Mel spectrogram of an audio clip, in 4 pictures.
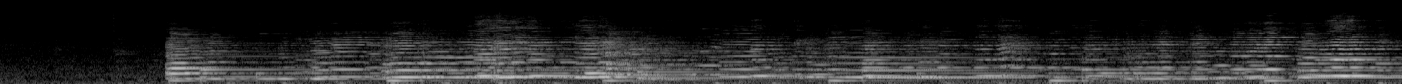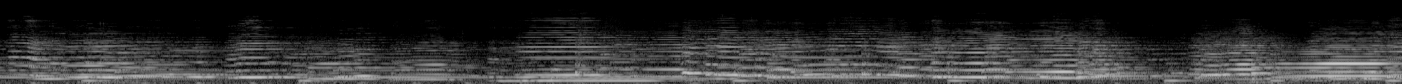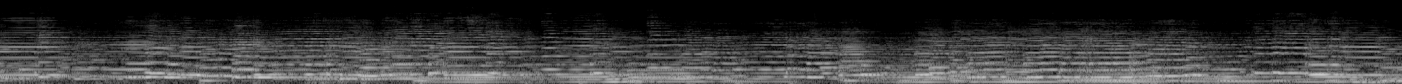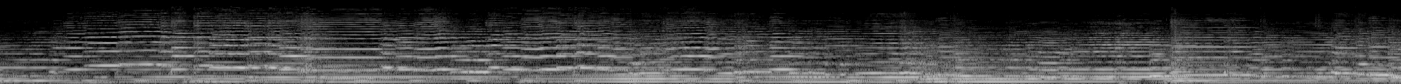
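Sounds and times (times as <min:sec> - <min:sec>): cello: 0:01.1 - 0:56.0
fiddles playing: 0:01.2 - 0:56.0.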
